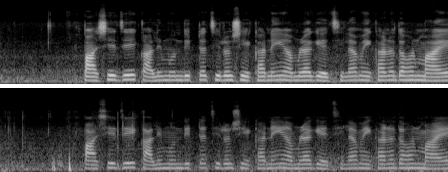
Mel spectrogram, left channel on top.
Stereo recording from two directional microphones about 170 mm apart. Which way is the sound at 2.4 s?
45° left (ahead or behind).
